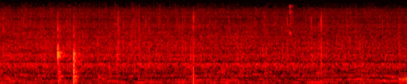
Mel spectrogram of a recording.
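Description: Fried tomato with turmeric powder sizzles steadily in a pan, a soft even hiss punctuated by a few sharp clicks like a spoon tapping the pan edge.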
